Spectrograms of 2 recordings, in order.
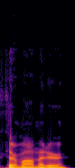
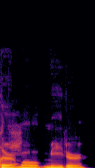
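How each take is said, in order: First: The middle sounds like the word mom. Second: It is split into thermo plus meter. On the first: The speaker calls it wrong. "I always giggle when I hear people say thermometer" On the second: The speaker calls it right. "It's a thermometer"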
